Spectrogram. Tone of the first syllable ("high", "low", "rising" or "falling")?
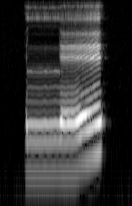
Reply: rising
